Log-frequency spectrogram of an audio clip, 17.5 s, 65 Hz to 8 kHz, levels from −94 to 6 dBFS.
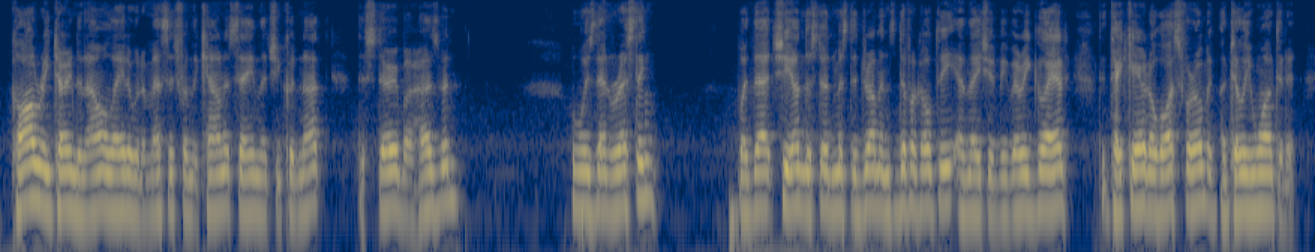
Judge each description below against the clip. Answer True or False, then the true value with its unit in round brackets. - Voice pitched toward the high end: False (145 Hz)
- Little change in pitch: True (1.5 semitones)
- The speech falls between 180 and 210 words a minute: False (165 wpm)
